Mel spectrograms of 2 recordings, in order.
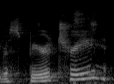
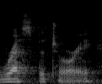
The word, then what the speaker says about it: respiratory: They say respiratory, and we say respiratory. So I think their pronunciation makes a little bit more sense because if you see well, they changed the ending, respiratory, and we changed the beginning, respiratory.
